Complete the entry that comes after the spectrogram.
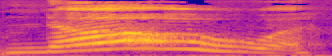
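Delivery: loud, high-pitched protest; alarmed shout. Real, not acted. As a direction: cry out to stop a friend at once. Friend threatens to call him.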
